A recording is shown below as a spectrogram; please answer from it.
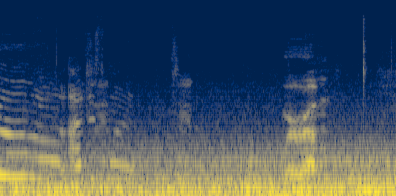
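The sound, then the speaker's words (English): Steady low road rumble from inside a car on a regular family drive, continuous and fairly loud beneath people talking throughout. “This recording is being recorded on our typical drive from Dad's place to Mum's place.”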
